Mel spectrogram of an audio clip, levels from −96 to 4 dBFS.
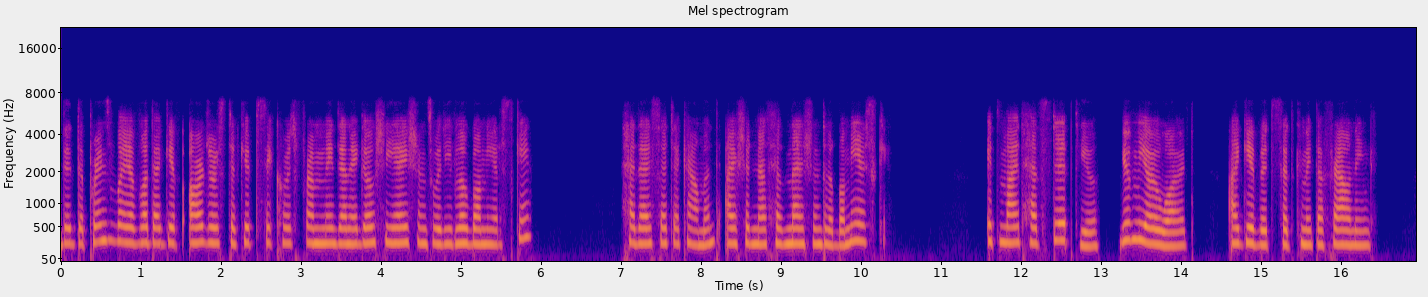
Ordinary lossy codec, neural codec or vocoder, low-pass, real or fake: Opus, 24 kbps; codec, 16 kHz, 1.1 kbps, Voila-Tokenizer; 7.2 kHz; fake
